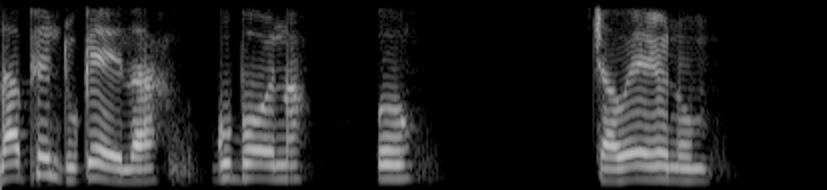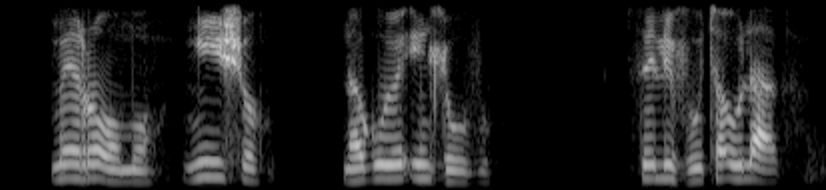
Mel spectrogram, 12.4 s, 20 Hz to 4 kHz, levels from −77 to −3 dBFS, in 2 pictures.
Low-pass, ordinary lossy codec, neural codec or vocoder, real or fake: 3.6 kHz; none; none; real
